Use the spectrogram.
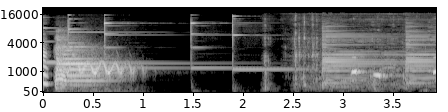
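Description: A wall clock strikes six, each resonant chime ringing out and overlapping the next in a steady, unhurried sequence, clear with no voices.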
